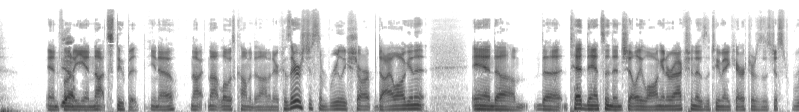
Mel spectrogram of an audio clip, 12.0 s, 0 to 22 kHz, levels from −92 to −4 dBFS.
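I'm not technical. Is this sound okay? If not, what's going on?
Yes, this one's fine: nothing in the recording sounds broken or glitchy, so there's nothing to worry about here.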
